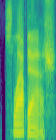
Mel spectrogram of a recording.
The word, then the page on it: slapdash: American English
